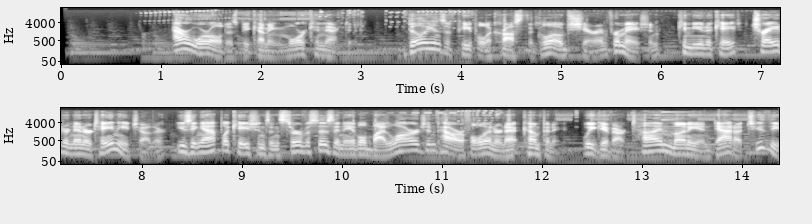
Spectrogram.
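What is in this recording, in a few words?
Explainer, American English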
